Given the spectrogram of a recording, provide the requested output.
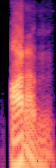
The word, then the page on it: autumn: American English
